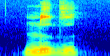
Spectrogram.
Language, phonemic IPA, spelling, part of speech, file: French, /mi.di/, midi, noun, Fr-midi.ogg
- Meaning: 1. noon, midday (time of the day at which the sun reaches its highest point) 2. south (cardinal direction) 3. alternative letter-case form of Midi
